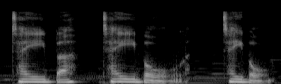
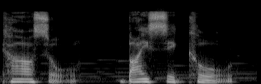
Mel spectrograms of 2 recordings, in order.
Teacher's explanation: Importante cuando veis que palabras terminan en PAL, como en este caso, o AL, o LE, o EL, siempre se pronuncia schwa, L. Nunca al o el.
